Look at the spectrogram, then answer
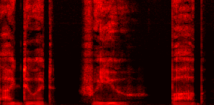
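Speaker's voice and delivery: breathed, said on a breath. A man looking into the narrator's eyes speaks to bob: breathed. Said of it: "He breathed".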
